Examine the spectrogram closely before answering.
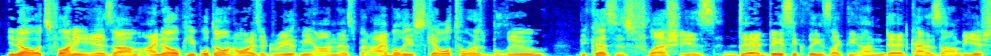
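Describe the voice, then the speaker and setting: A man's voice: fairly low pitch, no echo, studio quality. A middle-aged man giving a casual, playful, rambling read-along commentary as the host. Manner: playful, rambling, self-amused, adds sung sound effects. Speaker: host of a toy and storybook channel.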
